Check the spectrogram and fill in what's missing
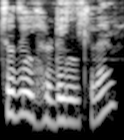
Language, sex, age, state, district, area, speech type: Santali, female, 18-30, West Bengal, Purulia, rural, spontaneous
